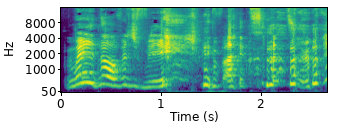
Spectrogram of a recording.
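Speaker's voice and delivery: laughing nervously through the words. Real, not acted. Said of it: "c'est un rire nerveux".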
